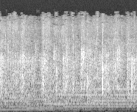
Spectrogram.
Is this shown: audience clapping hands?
yes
